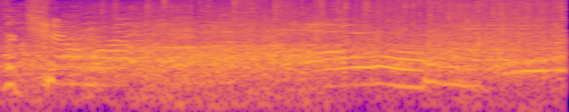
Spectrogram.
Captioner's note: laughter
